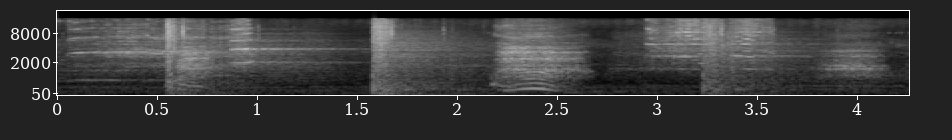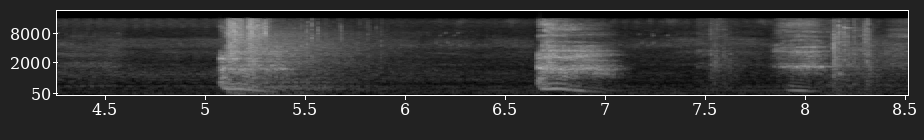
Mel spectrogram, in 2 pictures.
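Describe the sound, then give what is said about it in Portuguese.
A pickaxe slams repeatedly into a wooden door, about six heavy, irregular blows, each a sharp crack, with a man's strained grunts and gasps of effort between the strikes. “Agora que estou sozinho aqui, é hora de ver se essa porta resiste à minha picareta.”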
